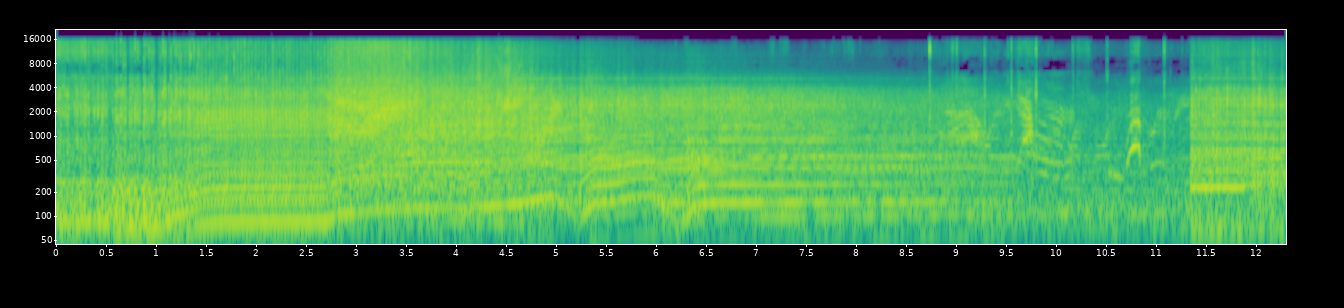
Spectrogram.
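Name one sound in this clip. A race car engine roars and climbs in pitch through its gears as the car speeds away.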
